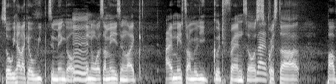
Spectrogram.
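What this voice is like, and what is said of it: Ghanaian accent. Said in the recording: “I was very determined not to lose my Ghanaian accent ... I made it a point to keep my accent”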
